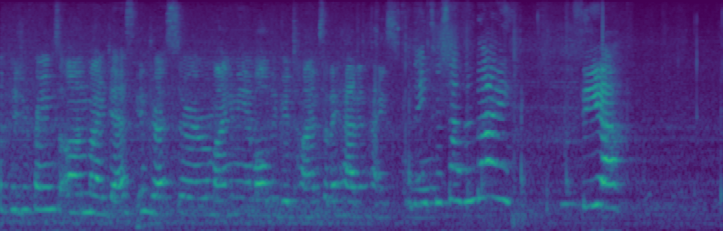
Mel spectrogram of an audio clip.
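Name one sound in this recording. Young women talk and laugh excitedly close by.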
